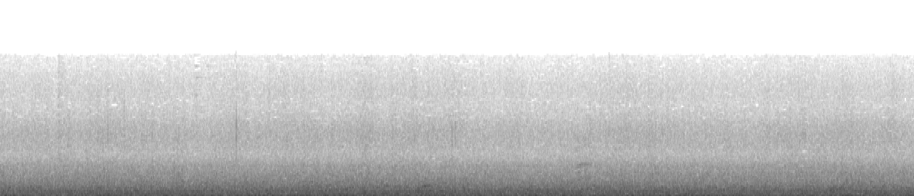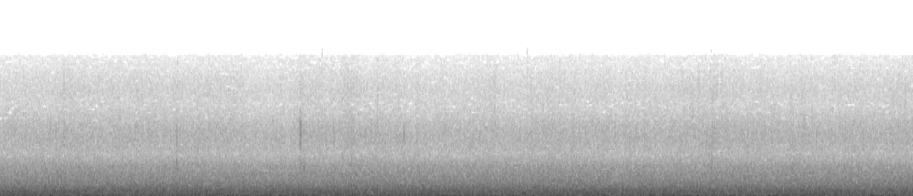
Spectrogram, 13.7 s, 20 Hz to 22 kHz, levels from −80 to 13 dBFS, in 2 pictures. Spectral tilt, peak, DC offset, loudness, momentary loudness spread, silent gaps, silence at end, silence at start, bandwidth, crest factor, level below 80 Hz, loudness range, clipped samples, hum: -6 dB/octave; -4 dBFS; under 0.1%; -19 LUFS; 1 LU; none; 0 s; 0 s; 15.5 kHz; 14 dB; -24 dBFS; 0 LU; under 0.1%; none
